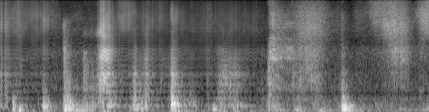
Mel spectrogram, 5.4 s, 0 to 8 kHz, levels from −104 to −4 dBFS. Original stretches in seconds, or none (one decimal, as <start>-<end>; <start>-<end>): 0.6-1.2; 3.2-5.4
